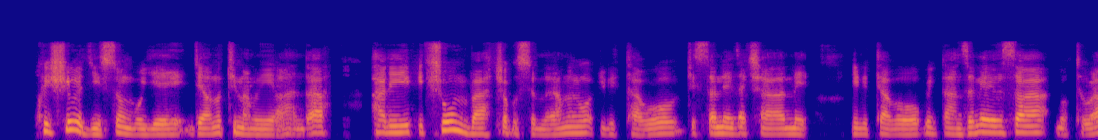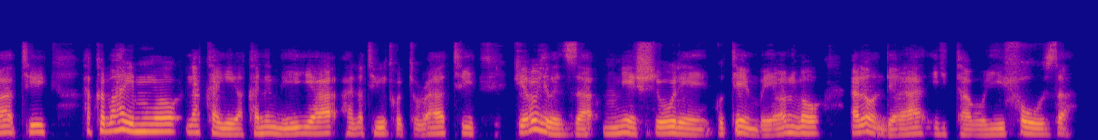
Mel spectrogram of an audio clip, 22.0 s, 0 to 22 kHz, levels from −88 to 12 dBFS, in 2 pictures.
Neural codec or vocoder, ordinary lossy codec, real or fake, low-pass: codec, 24 kHz, 0.9 kbps, WavTokenizer, medium music audio release; AAC, 48 kbps; fake; 7.2 kHz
